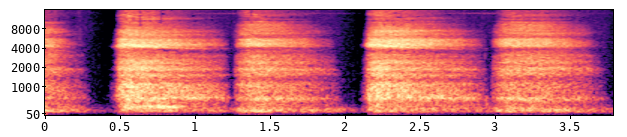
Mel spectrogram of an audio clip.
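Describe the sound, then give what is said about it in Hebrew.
Four loud, breathy inhales and exhales follow one another in a steady, connected rhythm with barely any gap between them, with no talking, as a woman demonstrates circular breathing, a rebirthing breath-therapy technique of breathing without pause. “זה שיטה של טיפול בנשימה מעגלית, שזה פשוט נשימה ללא הפסקה. אני יכולה גם להדגים.”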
